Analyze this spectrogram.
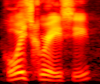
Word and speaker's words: Royce Gracie: But they don't pronounce the R.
